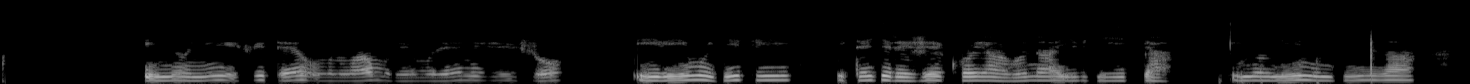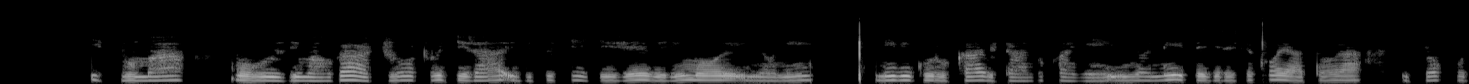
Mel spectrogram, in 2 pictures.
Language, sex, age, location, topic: Kinyarwanda, male, 36-49, Burera, agriculture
